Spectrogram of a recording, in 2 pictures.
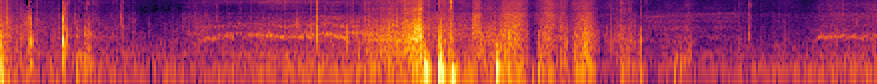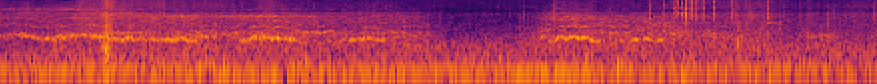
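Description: Spinning reel being cranked against a hooked smallmouth bass, its whir rising and falling, over a steady low hum, with a few knocks and clicks from handling in the boat.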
